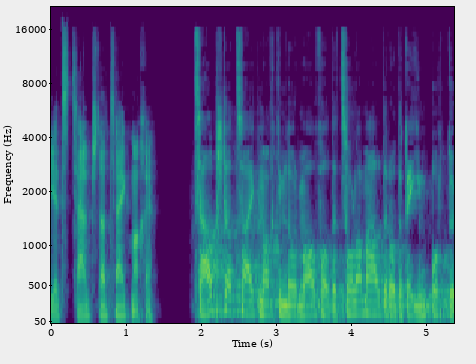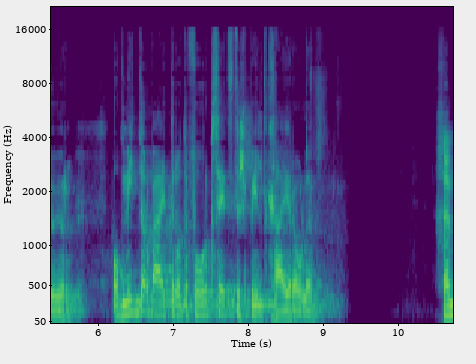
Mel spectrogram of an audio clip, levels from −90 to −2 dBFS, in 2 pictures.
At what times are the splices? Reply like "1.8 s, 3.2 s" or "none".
none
